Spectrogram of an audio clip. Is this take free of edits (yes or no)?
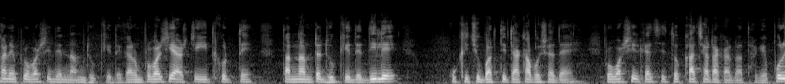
no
